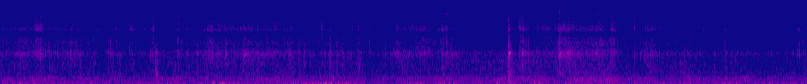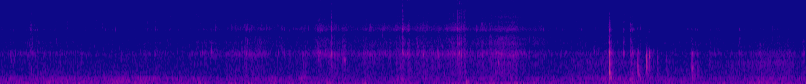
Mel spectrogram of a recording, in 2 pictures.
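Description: Faint water lapping and washing against a small outrigger boat's hull, with a few light knocks of line and gear against the boat, most clearly near the end.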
